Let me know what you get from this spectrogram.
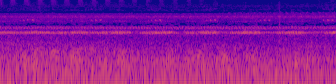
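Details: Crickets chirping in the evening beside a deck where a chihuahua puppy named Rocket lies under decoration lights; short high chirps repeat in a steady pulsing rhythm about twice a second over a low rumbling background.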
